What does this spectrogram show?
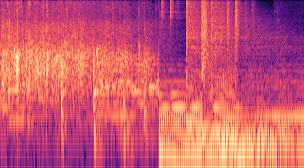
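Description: A crowd applauds with a dense patter of claps for a couple of seconds, then a loud song with heavy bass and sustained tones starts and plays on.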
